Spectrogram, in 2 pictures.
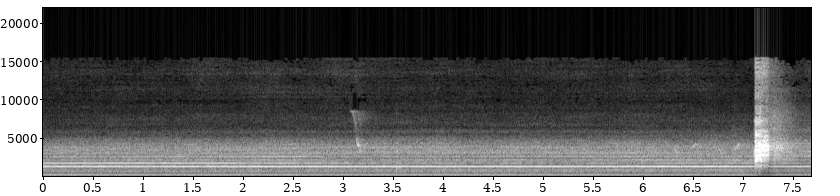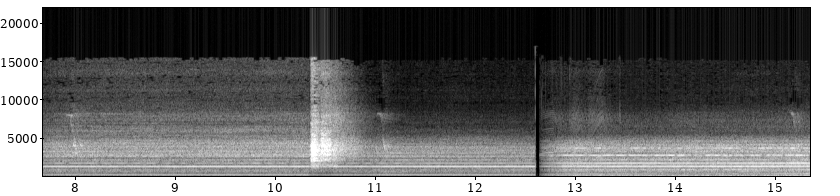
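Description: CSR U20 diesel-electric locomotive running with a steady engine hum as it hauls a train of oil tank wagons. There are two short sharp bursts about 7 and 10 seconds in. Near the end the engine becomes louder, with a deep rumble and a tone that rises slowly.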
